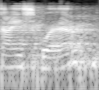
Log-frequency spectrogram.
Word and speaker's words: chi-square: Setelah itu kita klik statistics kita akan aktifkan Kai Square jadi mesin kebun tulisannya chi-square tolong bacanya Jalan cie bacanya e nice where kemudian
